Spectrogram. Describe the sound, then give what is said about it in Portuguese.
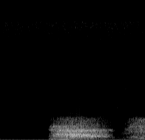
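A quick, shallow chest breath drawn in sharply through the mouth as a demonstration of poor breathing, fairly loud, followed by the start of another short breath, with no talking. “A gente respira muito mal. A gente respira usando essa parte, faz isso daqui, ó.”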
